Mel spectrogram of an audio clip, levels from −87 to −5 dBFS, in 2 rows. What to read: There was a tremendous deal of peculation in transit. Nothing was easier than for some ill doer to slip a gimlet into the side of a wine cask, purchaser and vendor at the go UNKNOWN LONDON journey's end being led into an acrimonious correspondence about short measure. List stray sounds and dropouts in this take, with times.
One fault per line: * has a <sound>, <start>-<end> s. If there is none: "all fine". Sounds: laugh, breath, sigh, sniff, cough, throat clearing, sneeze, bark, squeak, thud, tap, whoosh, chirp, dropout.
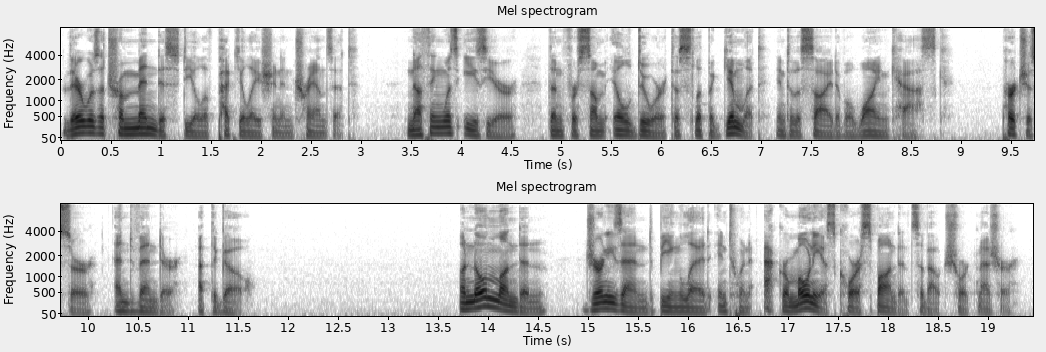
all fine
